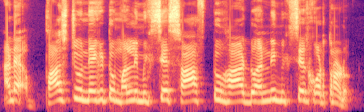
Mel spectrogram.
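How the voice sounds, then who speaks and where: A man's voice: very high-pitched, steady tone, very fast, darkish tone. A man reviewing a reality show in casual, analytical commentary, dropping English phrases into his talk.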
